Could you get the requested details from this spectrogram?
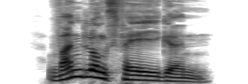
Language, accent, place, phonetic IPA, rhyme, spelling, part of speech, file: German, Germany, Berlin, [ˈvandlʊŋsˌfɛːɪɡn̩], -andlʊŋsfɛːɪɡn̩, wandlungsfähigen, adjective, De-wandlungsfähigen.ogg
- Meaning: inflection of wandlungsfähig: 1. strong genitive masculine/neuter singular 2. weak/mixed genitive/dative all-gender singular 3. strong/weak/mixed accusative masculine singular 4. strong dative plural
